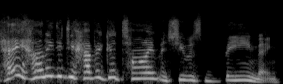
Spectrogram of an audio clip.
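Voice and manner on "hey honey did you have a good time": put-on high, sing-out hello to a child; excited dad greeting. Father collecting his daughter from kids' church, excited. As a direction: imitate a delighted dad greeting his little girl.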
